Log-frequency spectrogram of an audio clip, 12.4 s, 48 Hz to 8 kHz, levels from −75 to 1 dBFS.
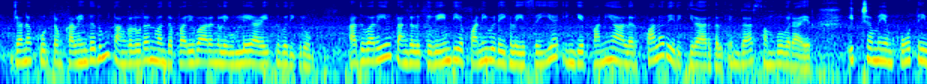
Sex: female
